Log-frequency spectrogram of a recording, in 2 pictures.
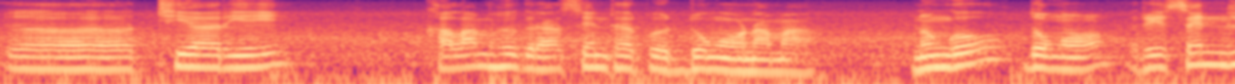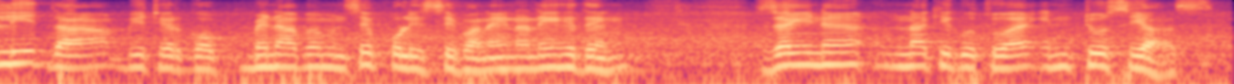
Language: Bodo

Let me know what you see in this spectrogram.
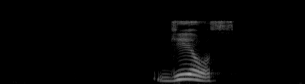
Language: Russian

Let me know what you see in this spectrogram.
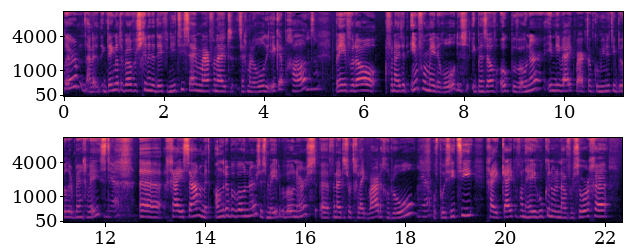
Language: Dutch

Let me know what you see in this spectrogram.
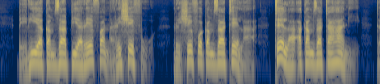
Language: Swahili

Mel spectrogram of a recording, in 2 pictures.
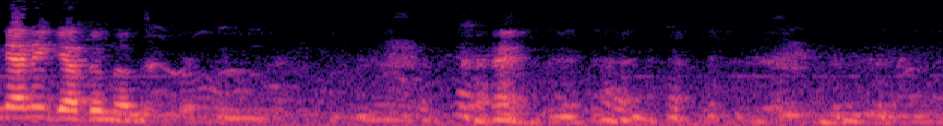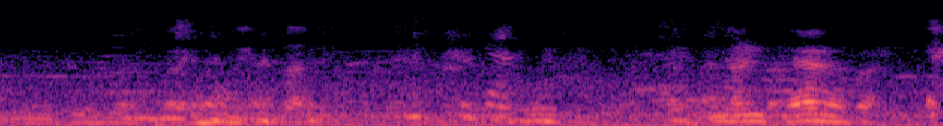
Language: Gujarati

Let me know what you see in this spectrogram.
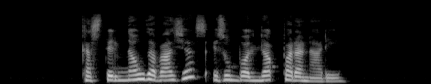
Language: Catalan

